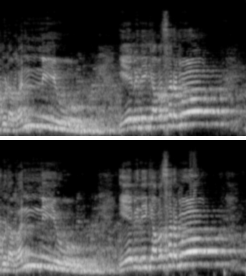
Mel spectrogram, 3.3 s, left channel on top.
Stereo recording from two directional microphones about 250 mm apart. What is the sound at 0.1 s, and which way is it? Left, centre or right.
A man's voice, right.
